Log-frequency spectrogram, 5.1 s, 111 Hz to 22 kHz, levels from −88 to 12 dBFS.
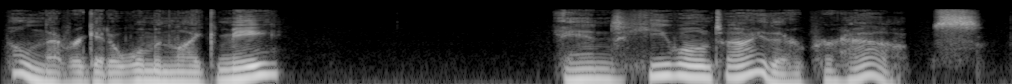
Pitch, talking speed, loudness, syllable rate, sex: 145 Hz, 140 wpm, -16 LUFS, 4.6 syllables/s, male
